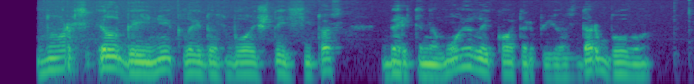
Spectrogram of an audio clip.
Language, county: Lithuanian, Utena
